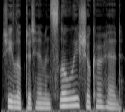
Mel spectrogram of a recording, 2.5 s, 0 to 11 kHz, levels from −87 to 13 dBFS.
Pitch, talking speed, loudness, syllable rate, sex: 160 Hz, 215 wpm, -19 LUFS, 4.6 syllables/s, female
